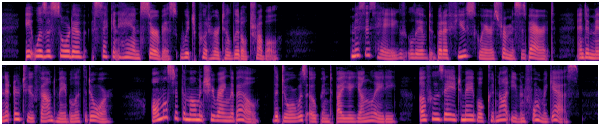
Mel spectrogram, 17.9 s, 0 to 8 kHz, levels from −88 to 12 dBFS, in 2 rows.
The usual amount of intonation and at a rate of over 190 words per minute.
No: wide, 7.0 semitones; average, 200 wpm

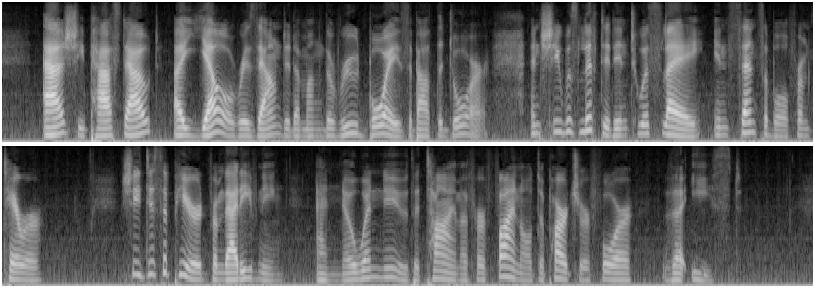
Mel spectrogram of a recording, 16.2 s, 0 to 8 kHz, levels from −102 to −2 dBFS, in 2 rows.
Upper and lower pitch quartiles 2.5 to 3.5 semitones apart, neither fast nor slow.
No: average, 4.4 semitones; average, 155 wpm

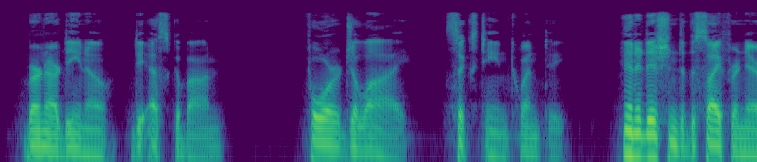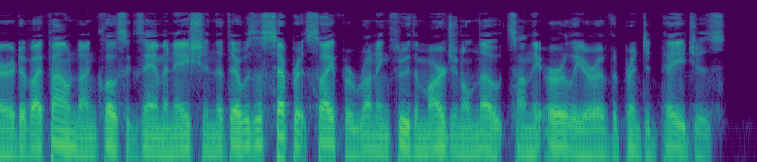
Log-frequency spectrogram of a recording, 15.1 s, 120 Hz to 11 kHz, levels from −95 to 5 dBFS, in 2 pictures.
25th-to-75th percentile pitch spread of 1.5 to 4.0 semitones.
Yes: average, 3.4 semitones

